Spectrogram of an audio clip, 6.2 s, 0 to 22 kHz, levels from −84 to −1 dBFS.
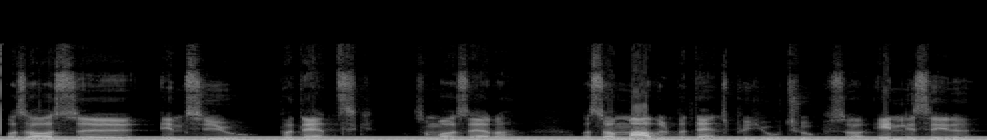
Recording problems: electrical hum; loud; throughout; 60 Hz, 6 dB below the speech

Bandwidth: 15 kHz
